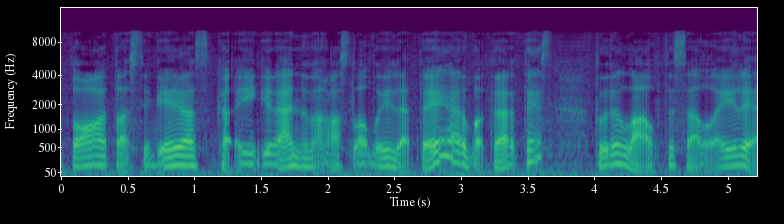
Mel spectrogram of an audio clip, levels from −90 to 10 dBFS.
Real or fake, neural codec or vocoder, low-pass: fake; autoencoder, 22.05 kHz, a latent of 192 numbers a frame, VITS, trained on many speakers; 9.9 kHz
